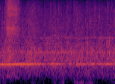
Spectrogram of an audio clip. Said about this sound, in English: Like, all y'all people, can we just give them a round of applause that they do this every week?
